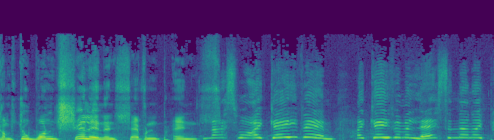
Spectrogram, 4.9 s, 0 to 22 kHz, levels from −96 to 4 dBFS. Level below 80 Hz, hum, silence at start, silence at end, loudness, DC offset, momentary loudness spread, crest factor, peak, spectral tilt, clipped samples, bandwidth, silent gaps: -48 dBFS; none; 0 s; 0 s; -20 LUFS; under 0.1%; 11 LU; 16 dB; -4 dBFS; -4.5 dB/octave; under 0.1%; 17 kHz; none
